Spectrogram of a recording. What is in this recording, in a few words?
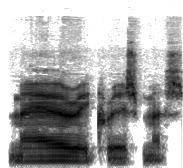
merry christmas, bear; sven; santa bear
